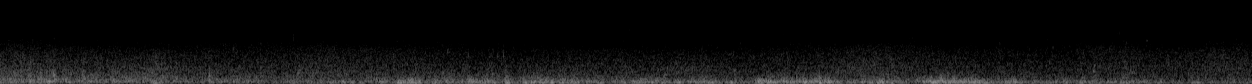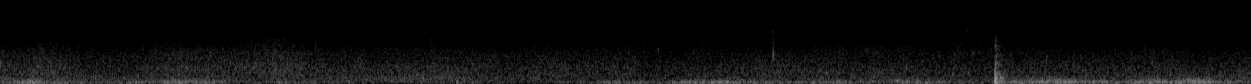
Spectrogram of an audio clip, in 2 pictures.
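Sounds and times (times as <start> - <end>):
surf on beach: 0.0 - 6.1, 22.3 - 23.2
wind buffeting microphone: 0.0 - 25.0.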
